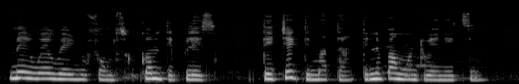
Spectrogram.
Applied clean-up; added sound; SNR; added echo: none; none; none; none.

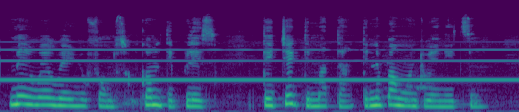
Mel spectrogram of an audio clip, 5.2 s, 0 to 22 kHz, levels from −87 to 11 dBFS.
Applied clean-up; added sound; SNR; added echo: none; Wind instrument, woodwind instrument; 12 dB; none.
